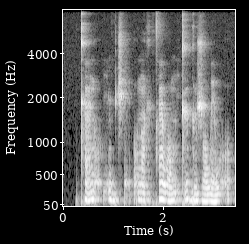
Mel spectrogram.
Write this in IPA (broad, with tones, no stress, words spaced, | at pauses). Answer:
kʰɛ̃˧˩˧no̰˧˥˧ʔḭ˧˥˧ ɳi̤˧˩˧t͡ʃʰḛ˧˩˧ ʔo̰˧˥˧nõ˧˩˧xʲo̰˧˩˧tʰɛ̃˧˥˧ wo˧˩˧mḭ˧˥˧kʼʉ˧˥˧ ɡʉ˧˩˧ ʒo˧˩˧we˧˩˧ wo̰˧˥˧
